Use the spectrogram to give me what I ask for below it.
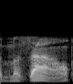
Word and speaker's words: mazao: which is the mazao, and that's spelled M-A-Z-A-O. It's placed on a mat called the mkeka, and that is M-K-E-K-A.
